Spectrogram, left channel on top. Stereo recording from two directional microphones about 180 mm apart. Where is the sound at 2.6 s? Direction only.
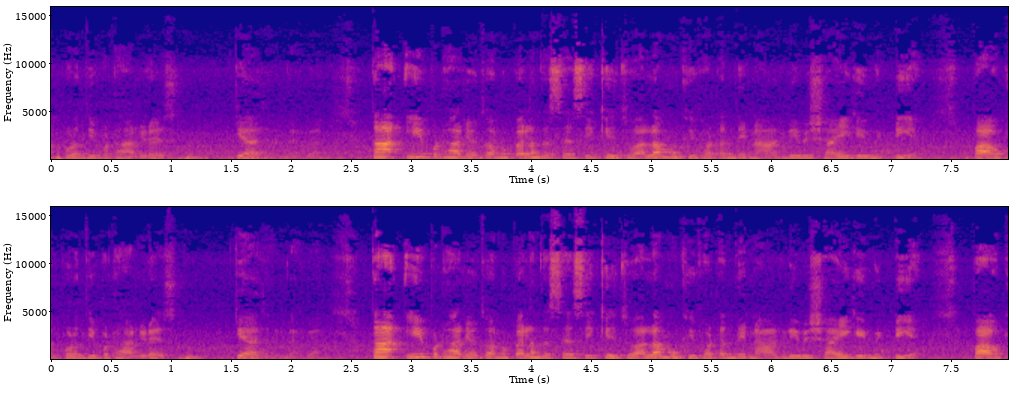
20° right (ahead or behind).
